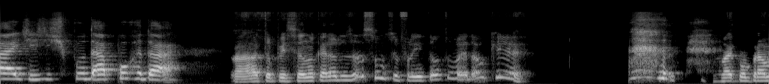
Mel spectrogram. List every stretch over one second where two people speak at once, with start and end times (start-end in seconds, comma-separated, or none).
none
